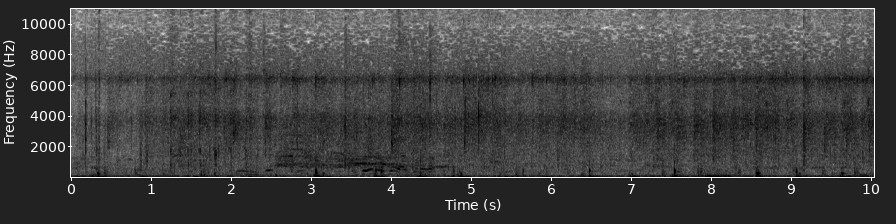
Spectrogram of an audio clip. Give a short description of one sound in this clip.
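Leaves and branches rustle against clothing as someone pushes through brush.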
